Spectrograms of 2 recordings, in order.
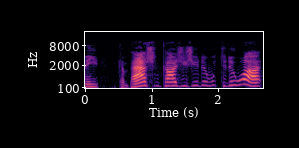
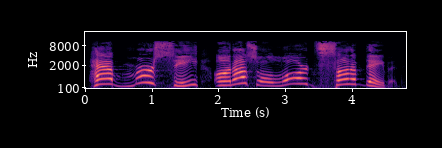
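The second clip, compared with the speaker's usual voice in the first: drawn-out pleading call, raised up; crying out; 6 semitones higher, 6 dB louder, much slower than usual. Retold or imitated. Preacher voicing blind men crying to Jesus, slow raised plea. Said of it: "cried out".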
